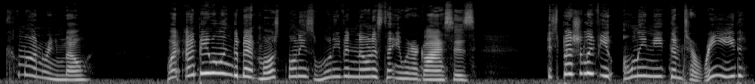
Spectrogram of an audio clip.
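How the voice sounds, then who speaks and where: A woman's voice: extremely high pitch, very animated, brisk, dry recording. A woman voicing a polite, bookish young female cartoon pony princess, speaking with patient, pedantic precision. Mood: reassuring. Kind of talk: character acting in a fan-fiction story reading.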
